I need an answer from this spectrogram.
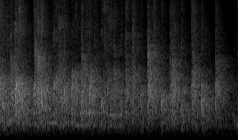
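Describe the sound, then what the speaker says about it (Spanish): A church congregation claps together during a service, a dense, even burst of many hands that stays lively for a few seconds, then thins slightly toward the end. "dale un aplauso a Jesús"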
